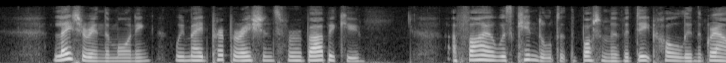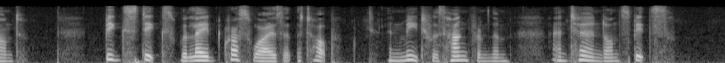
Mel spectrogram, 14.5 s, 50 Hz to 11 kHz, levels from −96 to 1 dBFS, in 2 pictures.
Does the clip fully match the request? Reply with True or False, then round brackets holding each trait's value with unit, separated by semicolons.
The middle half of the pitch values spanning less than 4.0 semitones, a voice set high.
True (3.5 semitones; 200 Hz)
